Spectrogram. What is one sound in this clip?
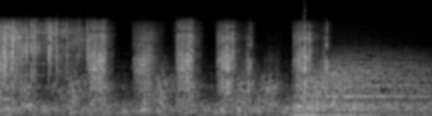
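A cartoon shark chomps in quick, crunching bites.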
